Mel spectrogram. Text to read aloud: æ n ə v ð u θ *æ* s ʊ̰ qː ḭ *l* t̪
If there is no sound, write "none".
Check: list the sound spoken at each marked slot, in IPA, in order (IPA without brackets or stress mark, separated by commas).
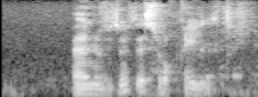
æ, l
